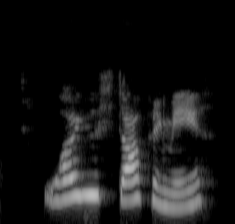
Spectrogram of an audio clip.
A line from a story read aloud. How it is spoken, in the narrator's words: Senso sighed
